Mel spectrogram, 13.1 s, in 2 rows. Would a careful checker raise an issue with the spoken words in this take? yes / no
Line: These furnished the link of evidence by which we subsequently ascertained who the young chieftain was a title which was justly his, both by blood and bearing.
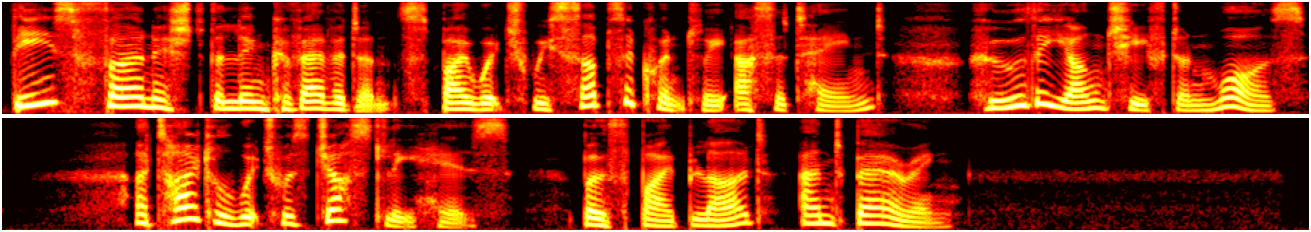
no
